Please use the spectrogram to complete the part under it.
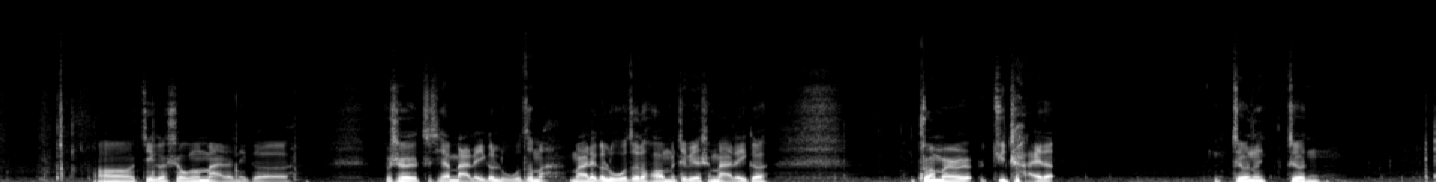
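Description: A man speaks calmly close by.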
